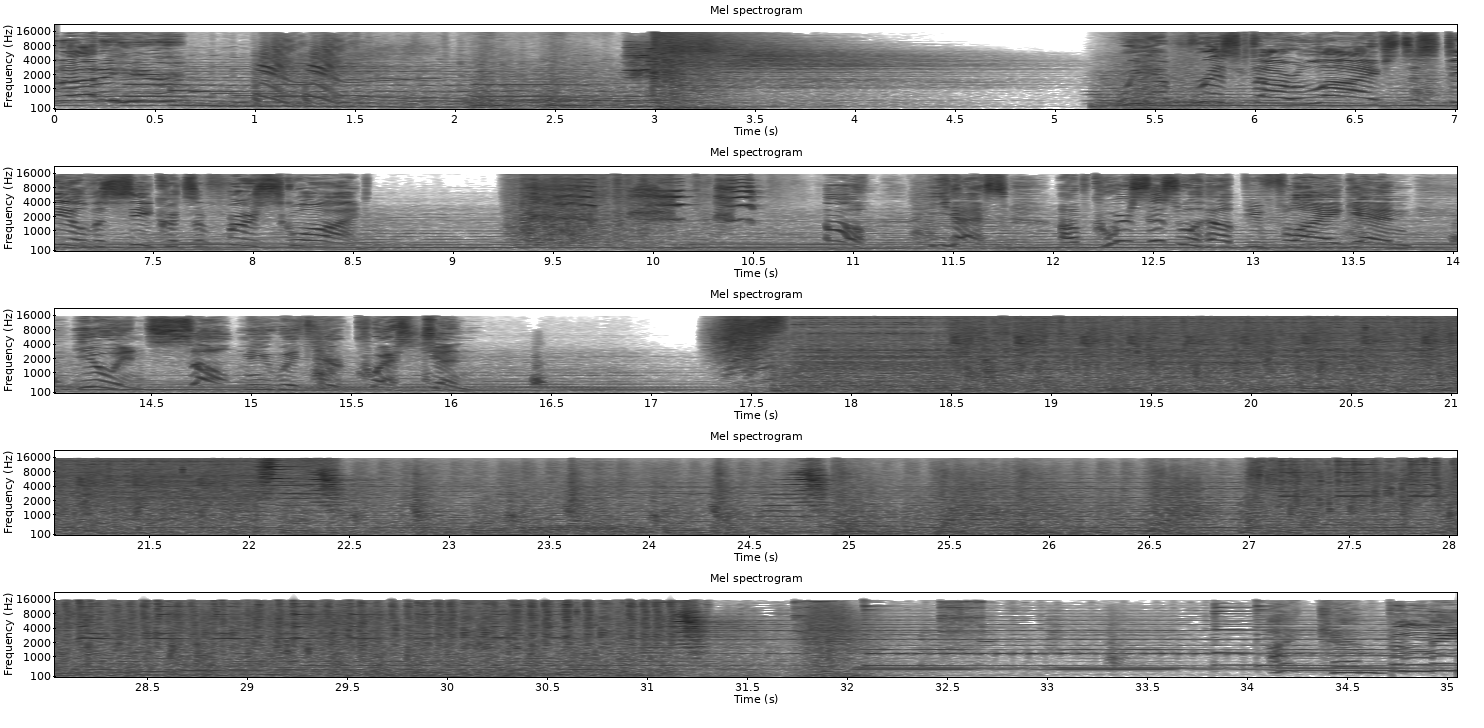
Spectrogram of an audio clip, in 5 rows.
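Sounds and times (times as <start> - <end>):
cartoon action music: 0.0 - 4.4, 17.3 - 32.4.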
